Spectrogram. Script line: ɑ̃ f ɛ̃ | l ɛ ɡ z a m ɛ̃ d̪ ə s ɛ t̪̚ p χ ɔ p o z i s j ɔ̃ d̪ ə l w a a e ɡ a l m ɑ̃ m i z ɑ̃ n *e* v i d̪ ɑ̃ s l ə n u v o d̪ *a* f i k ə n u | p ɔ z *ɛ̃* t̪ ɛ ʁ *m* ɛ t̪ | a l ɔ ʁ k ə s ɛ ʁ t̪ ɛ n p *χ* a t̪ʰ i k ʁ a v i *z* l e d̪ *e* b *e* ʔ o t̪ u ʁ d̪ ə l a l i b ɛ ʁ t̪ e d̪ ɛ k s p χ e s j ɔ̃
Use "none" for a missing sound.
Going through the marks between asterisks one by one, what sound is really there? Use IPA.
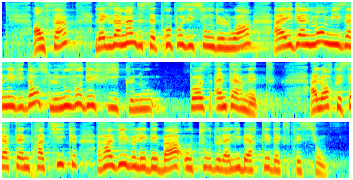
e, e, ɛ̃, n, χ, v, e, a

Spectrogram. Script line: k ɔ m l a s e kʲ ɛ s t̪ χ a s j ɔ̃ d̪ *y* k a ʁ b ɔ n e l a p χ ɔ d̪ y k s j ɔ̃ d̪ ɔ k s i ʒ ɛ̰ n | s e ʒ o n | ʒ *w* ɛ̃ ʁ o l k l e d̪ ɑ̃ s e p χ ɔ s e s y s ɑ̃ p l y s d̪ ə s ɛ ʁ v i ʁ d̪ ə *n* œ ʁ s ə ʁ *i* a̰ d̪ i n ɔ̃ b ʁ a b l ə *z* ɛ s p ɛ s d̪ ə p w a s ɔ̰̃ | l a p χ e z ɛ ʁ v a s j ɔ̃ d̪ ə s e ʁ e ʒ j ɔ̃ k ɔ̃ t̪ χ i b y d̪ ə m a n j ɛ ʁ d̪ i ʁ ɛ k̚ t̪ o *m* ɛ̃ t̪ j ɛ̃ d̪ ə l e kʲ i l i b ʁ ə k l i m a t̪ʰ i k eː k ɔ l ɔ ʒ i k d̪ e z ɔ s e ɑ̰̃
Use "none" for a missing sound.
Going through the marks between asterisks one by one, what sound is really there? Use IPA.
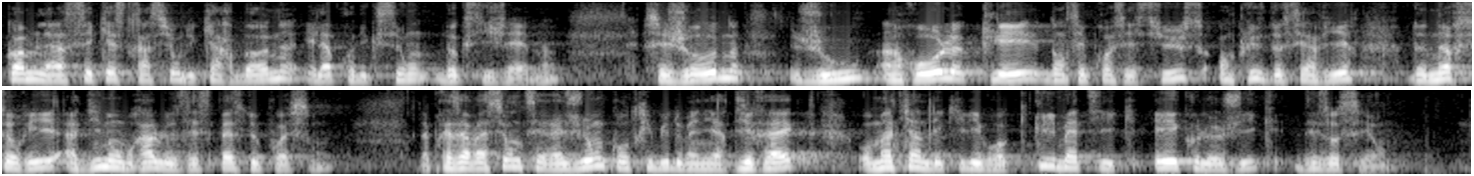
y, u, n, i, z, m

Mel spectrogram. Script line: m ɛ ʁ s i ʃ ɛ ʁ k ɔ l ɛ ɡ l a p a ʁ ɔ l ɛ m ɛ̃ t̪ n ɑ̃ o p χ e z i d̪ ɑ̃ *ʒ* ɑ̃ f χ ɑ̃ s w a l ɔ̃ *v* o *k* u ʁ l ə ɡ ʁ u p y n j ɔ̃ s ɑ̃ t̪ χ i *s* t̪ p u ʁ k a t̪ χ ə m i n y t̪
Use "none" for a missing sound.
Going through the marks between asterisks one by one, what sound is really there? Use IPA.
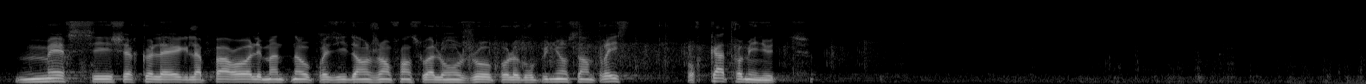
ʒ, ʒ, p, s

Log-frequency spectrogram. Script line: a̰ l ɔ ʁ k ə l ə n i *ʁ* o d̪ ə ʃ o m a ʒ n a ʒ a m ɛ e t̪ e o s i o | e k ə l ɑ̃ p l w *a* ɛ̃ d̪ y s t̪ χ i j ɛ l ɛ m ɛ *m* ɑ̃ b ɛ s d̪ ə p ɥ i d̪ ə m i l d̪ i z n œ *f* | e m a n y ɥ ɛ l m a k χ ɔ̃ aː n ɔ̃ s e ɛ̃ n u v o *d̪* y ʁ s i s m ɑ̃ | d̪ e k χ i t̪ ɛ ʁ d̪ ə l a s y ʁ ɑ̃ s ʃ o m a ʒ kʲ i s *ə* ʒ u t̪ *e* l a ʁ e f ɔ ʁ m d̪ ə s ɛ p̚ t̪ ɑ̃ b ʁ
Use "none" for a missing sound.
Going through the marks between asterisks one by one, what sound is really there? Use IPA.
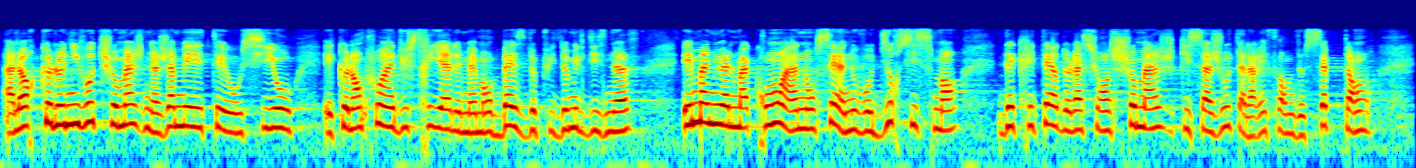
v, a, m, f, d̪, a, a

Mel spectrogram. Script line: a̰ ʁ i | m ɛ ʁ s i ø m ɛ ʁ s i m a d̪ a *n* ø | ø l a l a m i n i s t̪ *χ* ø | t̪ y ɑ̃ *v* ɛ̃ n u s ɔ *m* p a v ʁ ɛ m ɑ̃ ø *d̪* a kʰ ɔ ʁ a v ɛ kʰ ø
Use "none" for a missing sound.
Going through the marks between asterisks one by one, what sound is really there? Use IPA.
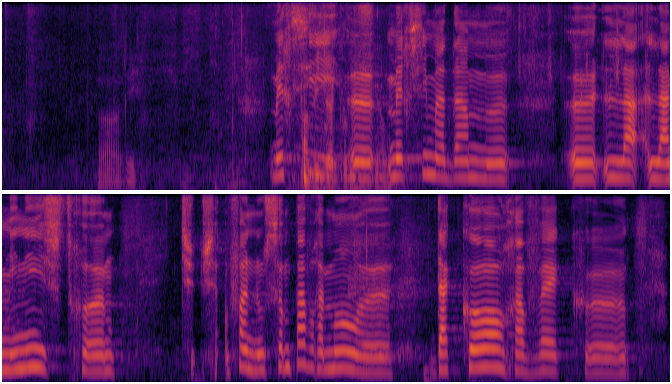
m, χ, f, m, d̪

